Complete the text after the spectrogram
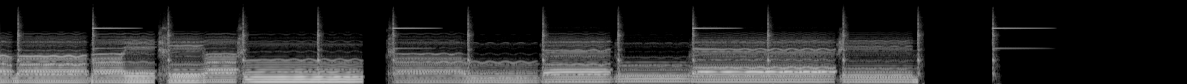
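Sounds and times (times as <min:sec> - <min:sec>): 
tenor singing: 0:00.0 - 0:09.2.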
